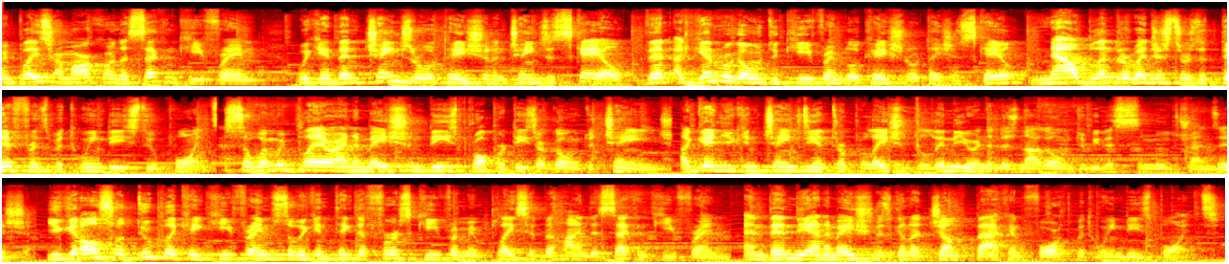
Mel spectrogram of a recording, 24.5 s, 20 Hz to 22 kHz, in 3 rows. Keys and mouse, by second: 1.1 shift+click, 1.9 r, 3.3 s, 4.6 i, 7.1-9.5 drag, 9.5 space, 12.6 space, 12.6 t, 14.0 click, 14.3 space, 16.0 click, 16.6 click, 17.1 shift+d, 19.6 g, 20.3 shift+click, 20.5 g, 20.9 drag, 21.1 space, 21.1 shift+d, 24.0 space.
